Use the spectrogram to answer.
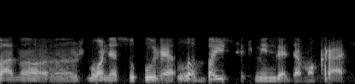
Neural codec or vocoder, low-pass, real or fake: none; 3.6 kHz; real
